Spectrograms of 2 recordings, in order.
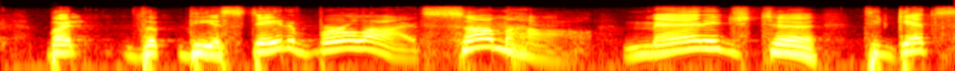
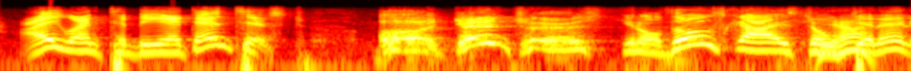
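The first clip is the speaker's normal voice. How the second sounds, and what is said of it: Imitates a cartoon character's voice. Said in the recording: “that's a good impression.”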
